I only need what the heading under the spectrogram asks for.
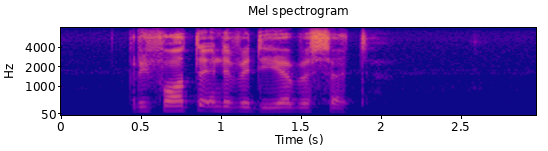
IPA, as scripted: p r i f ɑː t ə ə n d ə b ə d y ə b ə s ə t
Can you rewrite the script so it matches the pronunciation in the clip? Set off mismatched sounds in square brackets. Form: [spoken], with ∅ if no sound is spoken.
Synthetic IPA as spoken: p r i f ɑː t ə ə n d ə [v] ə d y ə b ə s ə t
